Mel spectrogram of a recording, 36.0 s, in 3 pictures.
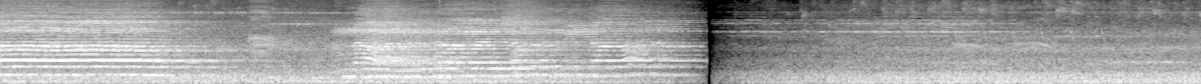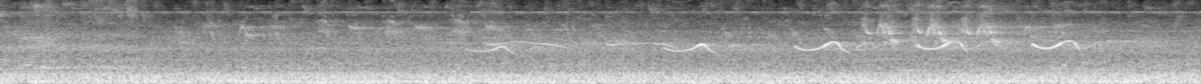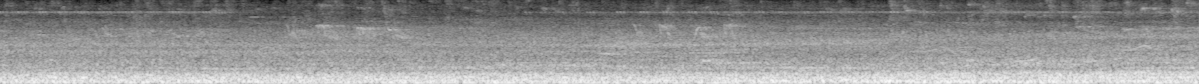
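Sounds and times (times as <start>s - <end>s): bird whistled calls: 20.0s - 23.0s.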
